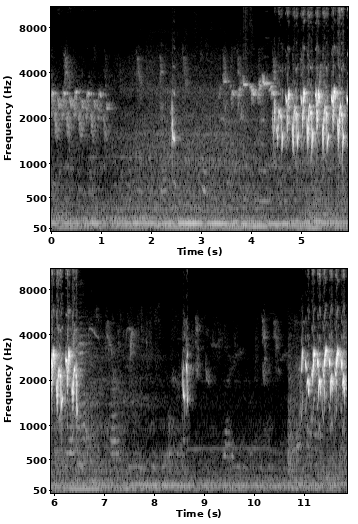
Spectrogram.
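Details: Yellow-vented bulbul (trucukan) in gacor song intended to agitate rival birds: a short chattering phrase, then two loud bursts of rapid, bubbly, rolling notes separated by quiet gaps with single sharp chirps.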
